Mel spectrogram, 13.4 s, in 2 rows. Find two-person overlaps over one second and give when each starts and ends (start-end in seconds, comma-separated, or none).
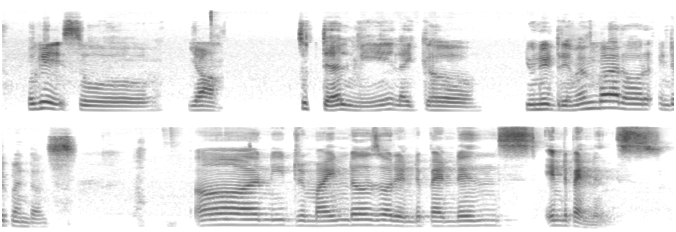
none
